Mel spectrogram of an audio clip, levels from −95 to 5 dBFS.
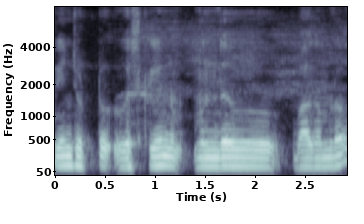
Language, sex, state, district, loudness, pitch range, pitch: Telugu, male, Andhra Pradesh, Anantapur, -16 LUFS, 110-120 Hz, 115 Hz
